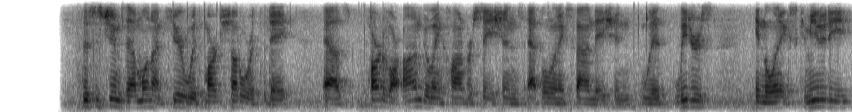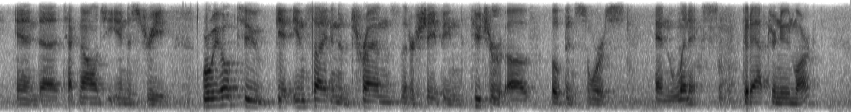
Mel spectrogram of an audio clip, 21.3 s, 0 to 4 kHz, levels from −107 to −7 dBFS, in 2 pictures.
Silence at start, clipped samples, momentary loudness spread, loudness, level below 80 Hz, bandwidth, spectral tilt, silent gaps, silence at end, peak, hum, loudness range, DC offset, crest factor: 0.8 s; under 0.1%; 7 LU; -21 LUFS; -68 dBFS; 3.8 kHz; -8 dB/octave; none; 0 s; -2 dBFS; none; 2 LU; under 0.1%; 20 dB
